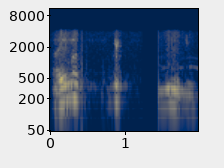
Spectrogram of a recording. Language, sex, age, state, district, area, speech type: Maithili, male, 18-30, Bihar, Darbhanga, rural, conversation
